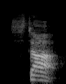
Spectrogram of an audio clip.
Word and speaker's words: stop: the word like um stop right now stop so these consonants that are at the end of a word will actually be stopped like stop everyone try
